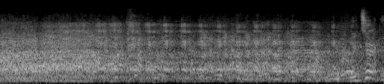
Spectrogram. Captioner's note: laughter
